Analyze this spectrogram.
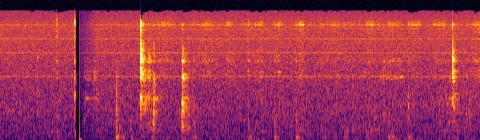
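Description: A few faint, sharp clicks and taps of objects being handled on a work table, the last near the end as a small metal birdcage is lifted.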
